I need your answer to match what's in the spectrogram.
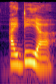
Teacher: we add a very quick Y sound between the vowels. · Term: little Y sound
